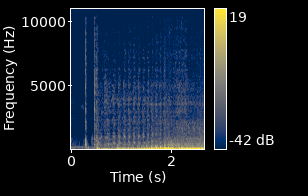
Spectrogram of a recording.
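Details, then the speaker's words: 2012 Kia Sorento 2.2 diesel in limp mode, P0087/P1186, power loss, black smoke: no prime pressure at key-on, then brief click and slow labouring catch into rough idle; fuel pressure only 30–32 psi versus spec 35, low fuel pressure. "you hear that hard start and I'm getting like 30 32 psi which is really low it's buil to 35"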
